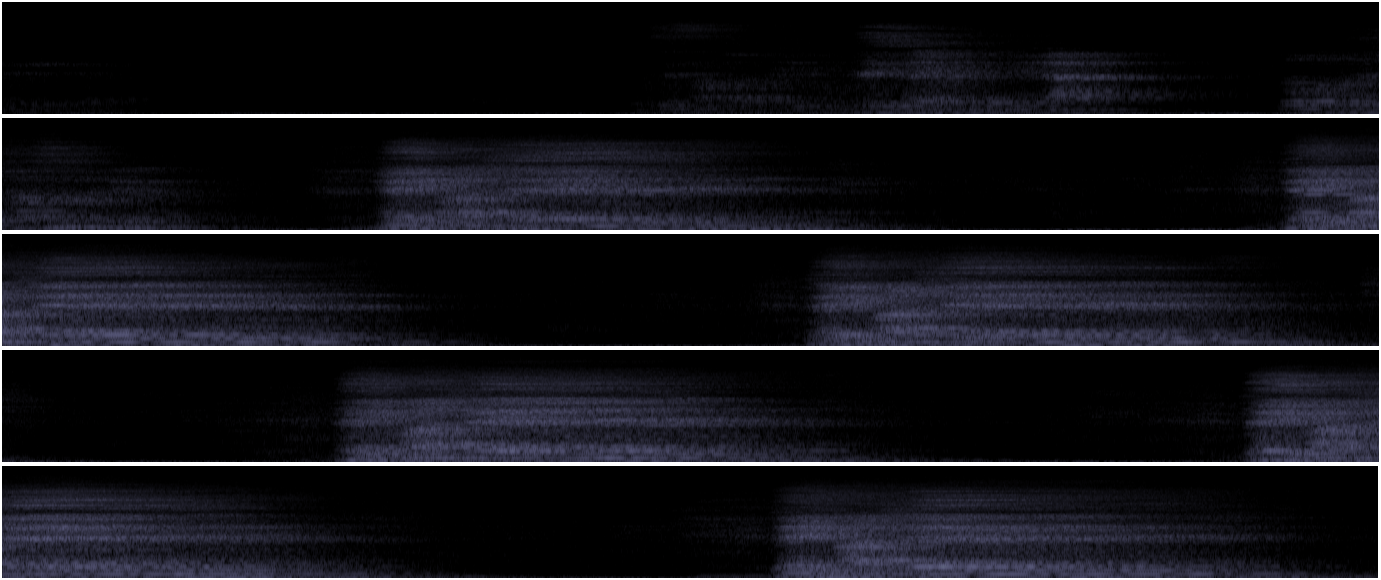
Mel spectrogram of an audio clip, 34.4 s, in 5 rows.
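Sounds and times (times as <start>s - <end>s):
choir singing: 8.8s - 10.7s, 13.3s - 15.6s, 17.8s - 20.2s, 22.4s - 24.7s, 26.9s - 29.3s, 31.4s - 33.9s.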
